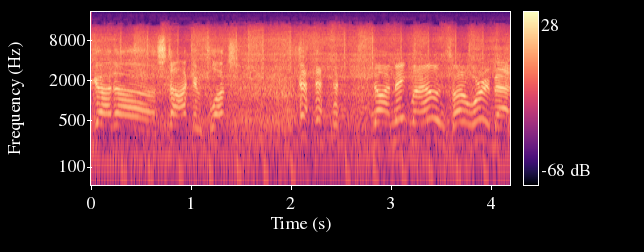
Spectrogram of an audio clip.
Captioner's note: laughs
